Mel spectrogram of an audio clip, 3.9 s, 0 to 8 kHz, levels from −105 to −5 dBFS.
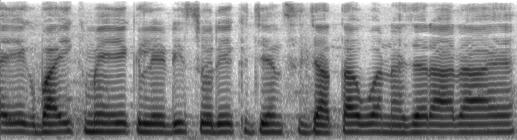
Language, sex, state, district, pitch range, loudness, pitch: Hindi, male, Jharkhand, Deoghar, 175-185 Hz, -17 LUFS, 180 Hz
